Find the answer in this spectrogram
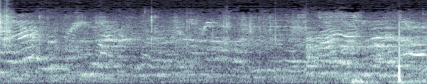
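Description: Many children chattering and calling out to each other as they play.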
